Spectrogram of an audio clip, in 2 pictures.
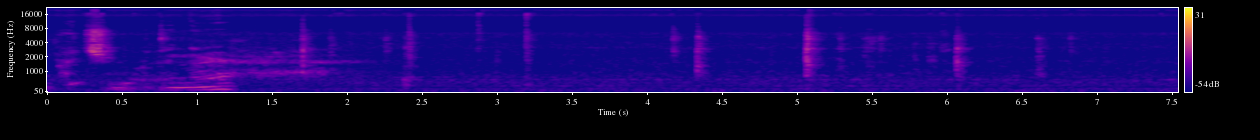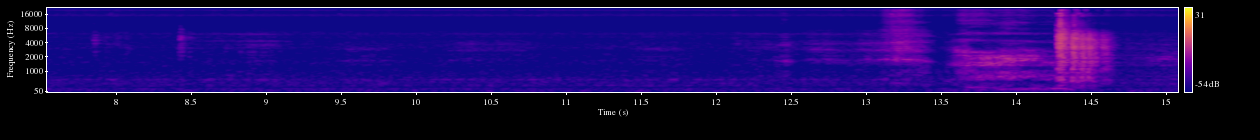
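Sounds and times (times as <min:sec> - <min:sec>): small parts clicking and tapping: 0:01.6 - 0:03.4, 0:04.1 - 0:07.0, 0:07.8 - 0:08.6.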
